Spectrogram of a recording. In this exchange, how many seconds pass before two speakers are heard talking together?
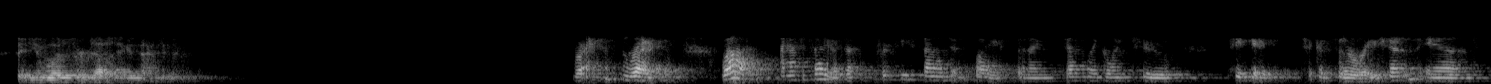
none

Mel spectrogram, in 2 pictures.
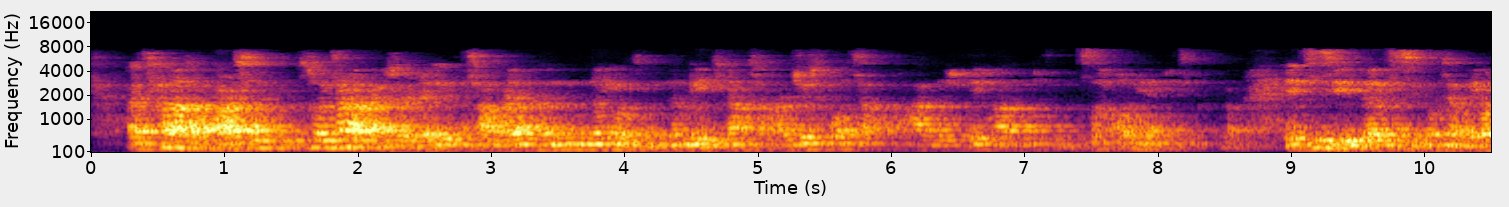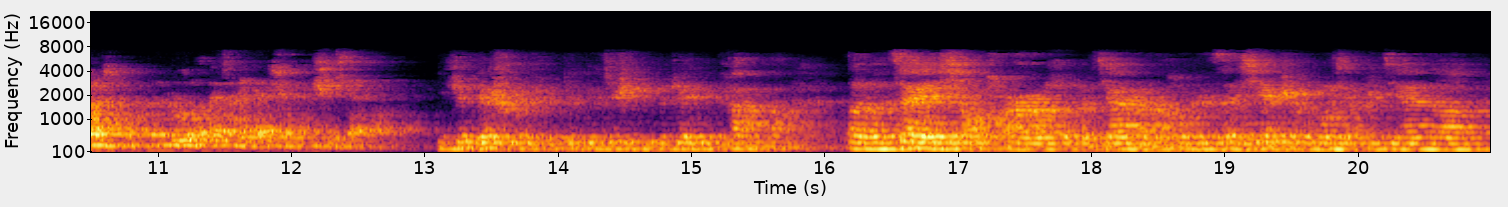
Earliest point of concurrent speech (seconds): none

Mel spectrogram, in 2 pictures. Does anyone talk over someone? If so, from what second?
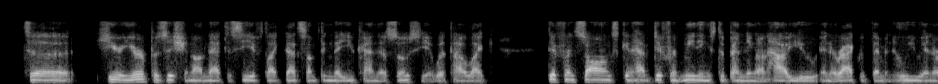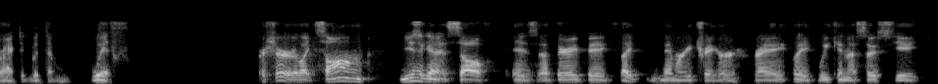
none

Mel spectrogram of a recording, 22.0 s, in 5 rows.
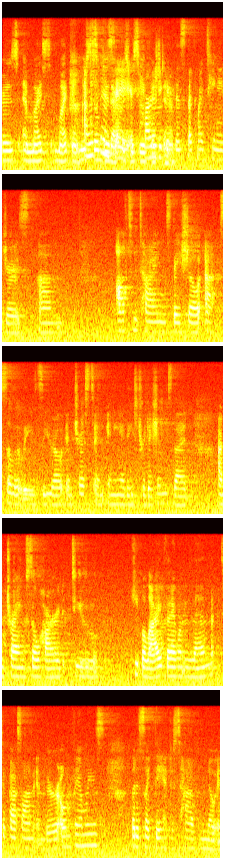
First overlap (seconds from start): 1.6 s

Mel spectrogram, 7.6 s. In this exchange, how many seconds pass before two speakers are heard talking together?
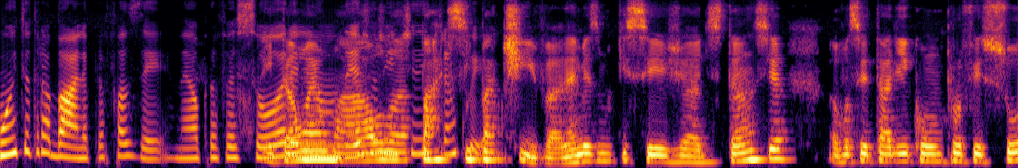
2.0 s

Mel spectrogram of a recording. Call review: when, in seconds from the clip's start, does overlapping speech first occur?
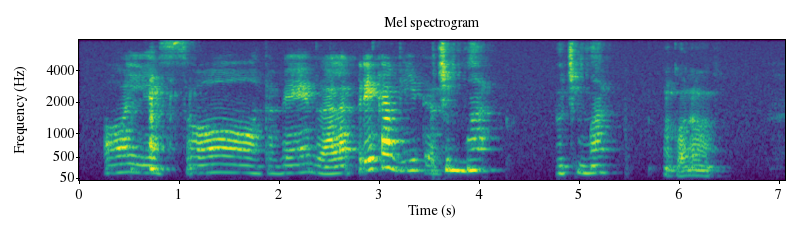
none

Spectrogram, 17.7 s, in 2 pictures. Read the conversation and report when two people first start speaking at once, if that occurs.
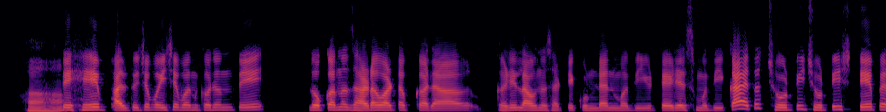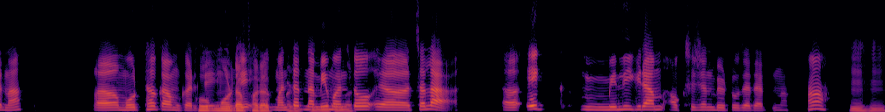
10.8 s

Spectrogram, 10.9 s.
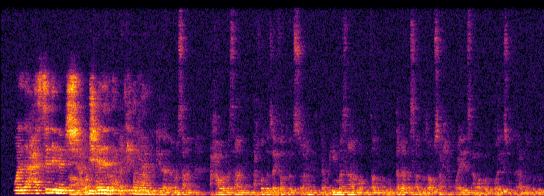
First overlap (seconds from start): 1.3 s

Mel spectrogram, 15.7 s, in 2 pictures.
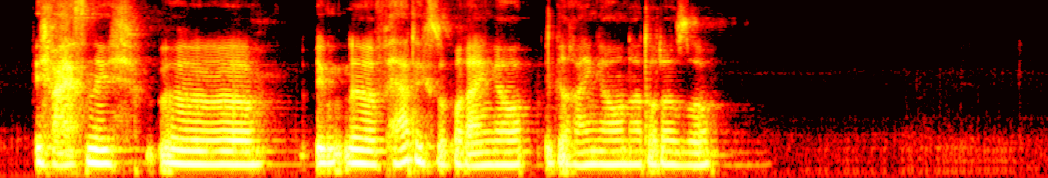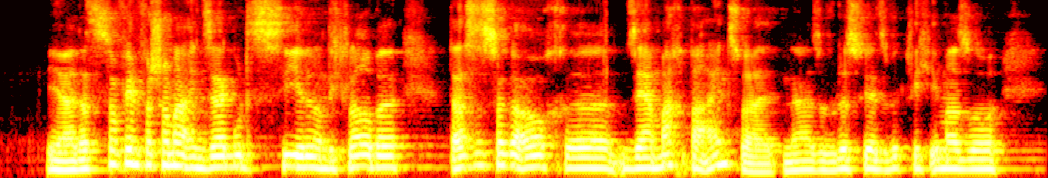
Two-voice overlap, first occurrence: none

